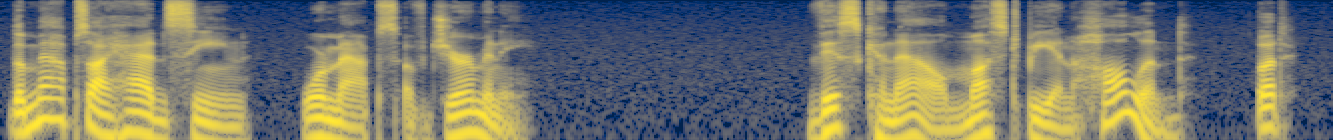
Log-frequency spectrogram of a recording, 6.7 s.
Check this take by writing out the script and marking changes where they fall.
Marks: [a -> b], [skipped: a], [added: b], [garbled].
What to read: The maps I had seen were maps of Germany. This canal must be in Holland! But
The maps I had seen were maps of Germany. This canal must be in Holland! But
